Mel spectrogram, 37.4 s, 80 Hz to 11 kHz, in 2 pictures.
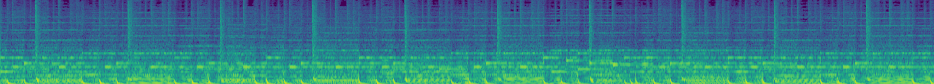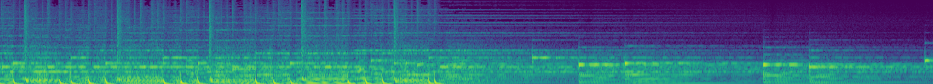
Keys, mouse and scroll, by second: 2.3 click, 3.2 s, 4.5 click, 5.6 e, 6.1 z, 8.4 click, 9.2 s, 11.6 click, 12.5 click, 13.9 s, 14.5 click, 15.3 e, 16.2 z, 17.3 click, 18.1 s, 19.4 click, 21.2 e, 21.6 z, 23.4 click, 24.4 s, 25.4 click, 26.6 click, 27.7 Tab, 28.2 click, 29.0-29.5 scroll down 1, 29.5-31.9 middle drag, 32.8 click, 33.1 Tab, 34.4 ctrl+r, 35.4 right click, 36.2 s.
